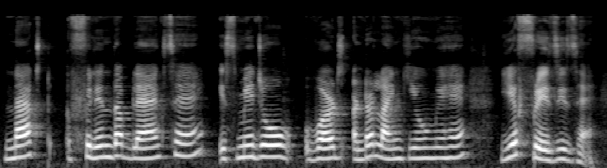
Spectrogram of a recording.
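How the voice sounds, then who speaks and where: A woman teacher with a Pakistani accent going through textbook exercises, reading English words slowly and repeating them, then explaining quickly in Urdu. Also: fairly high pitch, steady tone.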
